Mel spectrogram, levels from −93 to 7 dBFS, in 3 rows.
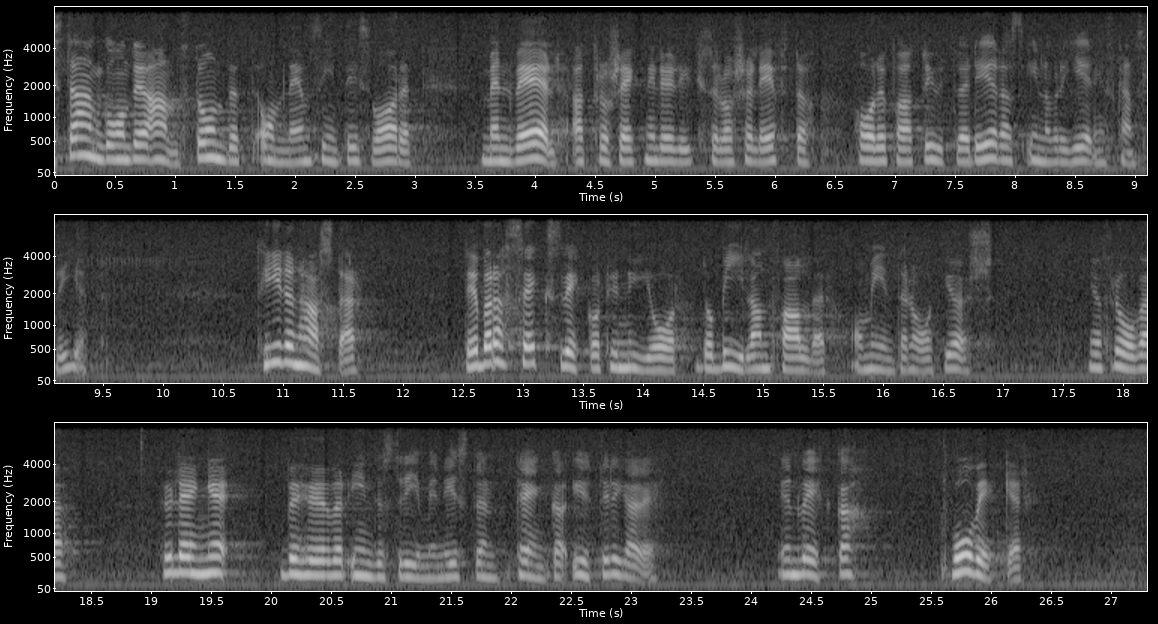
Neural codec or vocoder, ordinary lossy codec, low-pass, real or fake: none; none; 7.2 kHz; real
